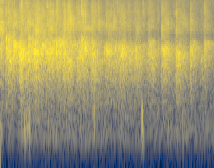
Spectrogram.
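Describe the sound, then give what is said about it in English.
A crowd gives God a round of applause, a dense wash of many hands clapping together at a fairly even level, with no one speaking over it, tapering slightly toward the end. “Why don't we give God a round of applause for that?”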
